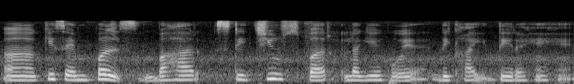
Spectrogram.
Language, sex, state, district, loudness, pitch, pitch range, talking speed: Hindi, female, Madhya Pradesh, Dhar, -15 LUFS, 200 Hz, 190-225 Hz, 125 wpm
